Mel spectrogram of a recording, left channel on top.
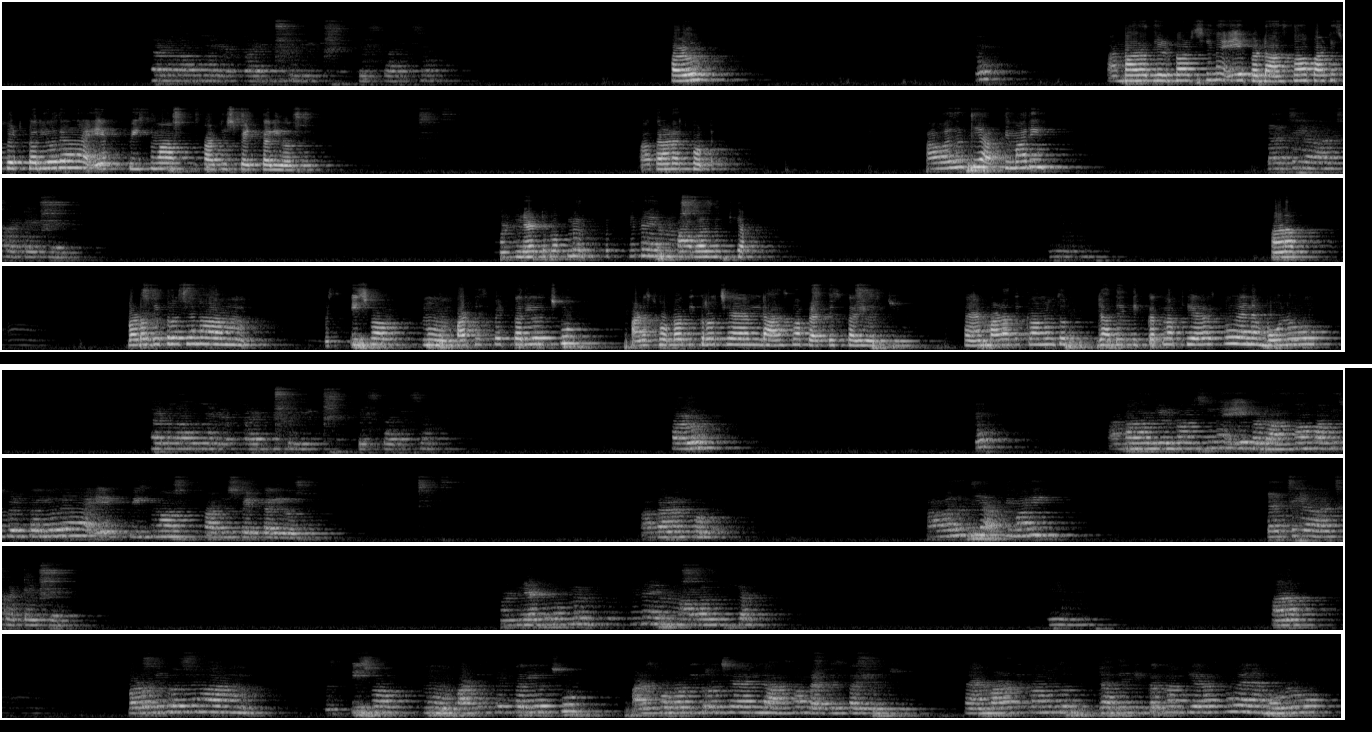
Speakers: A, on the right; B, on the left.
A: હ વાુંીતે પ્રેકસ કરે છે <unintelligible>
B: હળવું.
A: <unintelligible> હ.
B: મારા દેડકાર છે ને, એક ડાન્સમાં પાર્ટિસિપેટ કર્યો હતો ને, એક સ્પીચમાં. પાર્ટિસિપેટ કર્યું હતું.
A: <unintelligible>
B: આ તણે છોટા‌. આવાજ ઉથી આતી મારી.
A: દજી અવાજ કટે છે.
B: નેટવર્ક ને, એ આવાજ ઉ
A: હમમમ
B: હ બાડો દીકરો છે નેમ હપીચમાં હ પાર્ટિસિપેટ કર્યો છું. અને છોટો દીકરો છે એમ ડાન્સ માં પ્રેક્ટિસ કરીએ છીએ હમ માળા દીકરાનું તો જાતે દિકકત નથી તું એને બોલું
